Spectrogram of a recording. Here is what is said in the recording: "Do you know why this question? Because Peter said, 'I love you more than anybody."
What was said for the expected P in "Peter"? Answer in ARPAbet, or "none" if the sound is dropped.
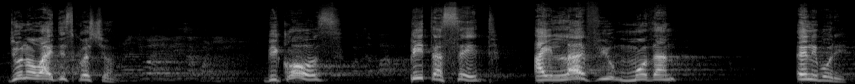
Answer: P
